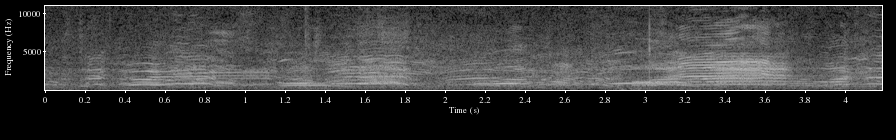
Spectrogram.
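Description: Several voices shouting and calling out over one another without clear words, with one loud, drawn-out yell near the end.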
